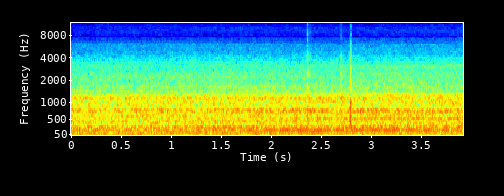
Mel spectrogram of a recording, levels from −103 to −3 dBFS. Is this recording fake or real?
real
